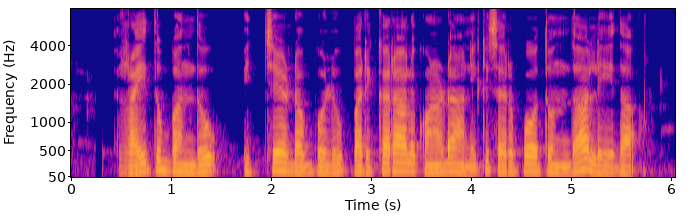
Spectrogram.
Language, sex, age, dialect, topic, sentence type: Telugu, male, 18-24, Utterandhra, agriculture, question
